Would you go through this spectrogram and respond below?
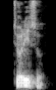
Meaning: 1. chorizo 2. giant red shrimp (Aristaeomorpha foliacea)
- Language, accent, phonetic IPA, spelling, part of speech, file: Catalan, Valencia, [t͡ʃoˈɾi.so], xoriço, noun, LL-Q7026 (cat)-xoriço.wav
